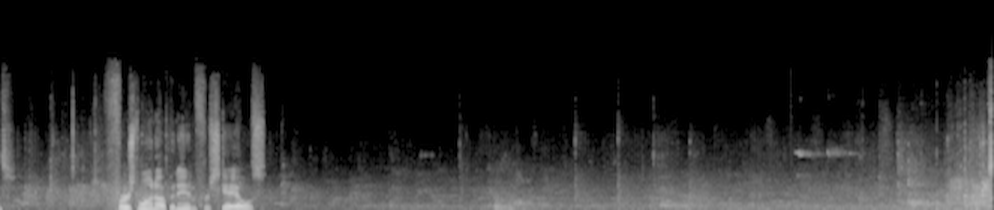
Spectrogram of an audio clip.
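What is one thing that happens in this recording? A crowd of spectators murmurs in a large echoing gym.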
